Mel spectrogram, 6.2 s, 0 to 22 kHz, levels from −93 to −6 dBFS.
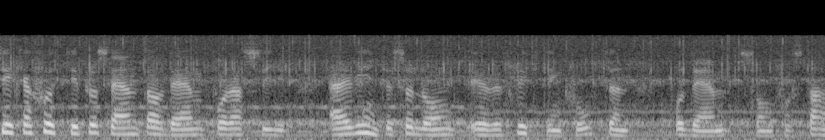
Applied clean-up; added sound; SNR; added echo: none; Mechanisms; 11 dB; none.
